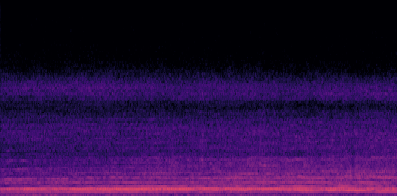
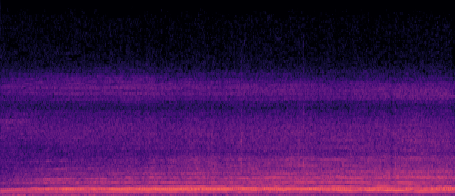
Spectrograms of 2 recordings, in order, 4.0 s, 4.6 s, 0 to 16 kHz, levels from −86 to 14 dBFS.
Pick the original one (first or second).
second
